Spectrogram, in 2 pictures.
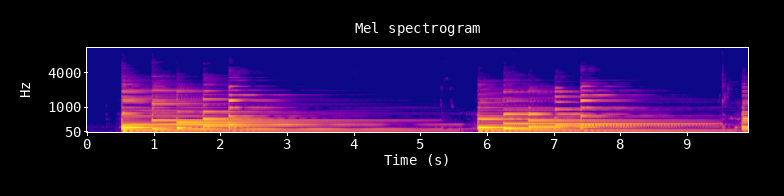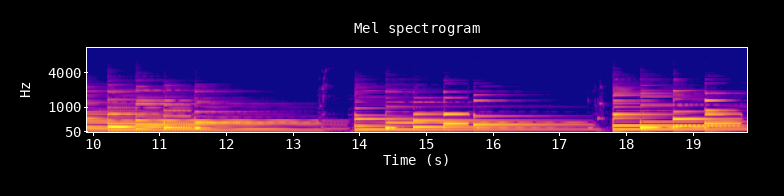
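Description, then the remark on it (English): An Andrea Tacchi acoustic guitar with a slightly elevated fingerboard plays a handful of loud, ringing chords and notes, each one struck sharply and left to sustain and fade for a few seconds before the next. No one speaks. “Let me play a few notes on it and you will hear it.”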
